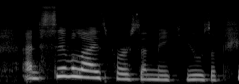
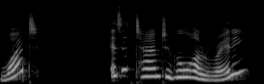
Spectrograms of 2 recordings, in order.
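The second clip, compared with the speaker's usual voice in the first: high, swooping, incredulous, surprised, doubtful tone; 6 semitones higher, 4 dB louder than usual. Explaining intonation, demonstrating an example line with surprised doubt. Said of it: "conveys a feeling of surprised doubt".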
